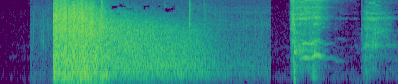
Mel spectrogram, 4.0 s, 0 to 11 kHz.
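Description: In the 1987 film RoboCop a large gun gives one loud, close burst of rapid fire that decays into a ringing tail. Two short sharp sounds follow after a brief gap.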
